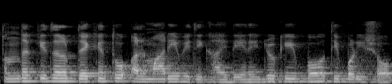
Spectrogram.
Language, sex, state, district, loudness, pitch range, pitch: Hindi, male, Uttar Pradesh, Jalaun, -22 LUFS, 120-135 Hz, 130 Hz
